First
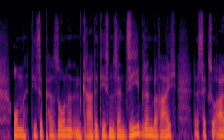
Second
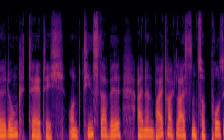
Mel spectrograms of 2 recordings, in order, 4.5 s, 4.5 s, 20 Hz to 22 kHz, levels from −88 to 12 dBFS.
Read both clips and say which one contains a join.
second; 1 cut; at 1.4 s

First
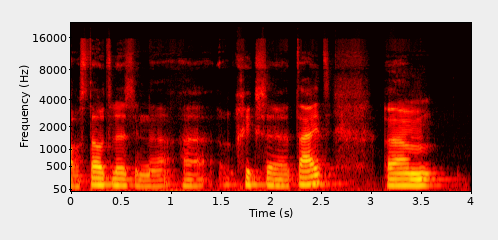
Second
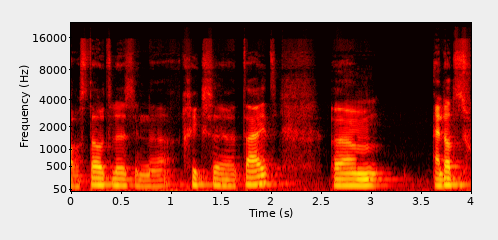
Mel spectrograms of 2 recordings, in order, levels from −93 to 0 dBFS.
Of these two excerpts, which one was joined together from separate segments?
second; 1 cut; at 1.1 s

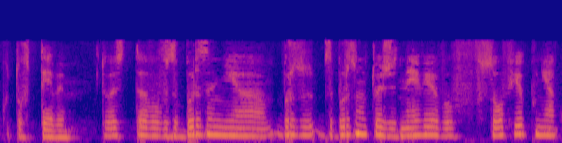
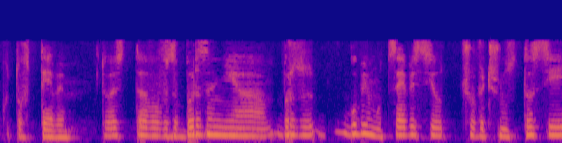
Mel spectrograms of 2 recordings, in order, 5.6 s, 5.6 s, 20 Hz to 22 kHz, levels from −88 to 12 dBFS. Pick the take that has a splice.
second; 1 cut; at 3.2 s

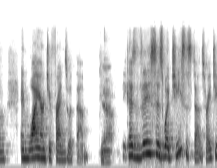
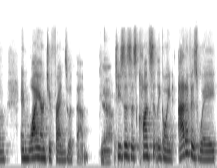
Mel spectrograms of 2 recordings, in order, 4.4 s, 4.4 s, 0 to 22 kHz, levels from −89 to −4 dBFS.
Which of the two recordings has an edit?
second; 1 cut; at 2.3 s

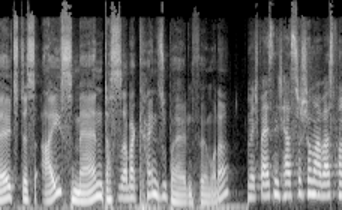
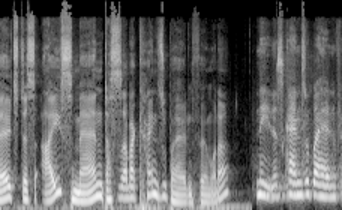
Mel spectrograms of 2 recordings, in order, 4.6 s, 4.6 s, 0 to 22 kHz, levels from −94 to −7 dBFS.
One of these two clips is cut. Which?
first; 1 cut; at 3.3 s

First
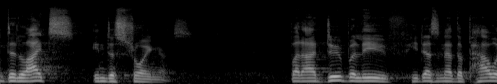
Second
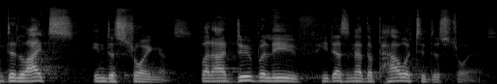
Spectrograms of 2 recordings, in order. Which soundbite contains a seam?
second; 1 cut; at 2.0 s

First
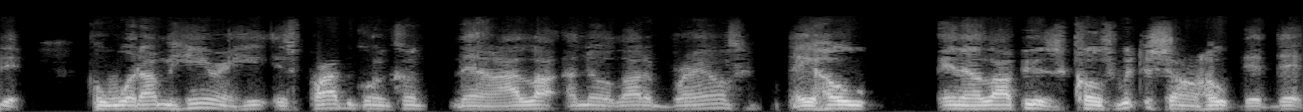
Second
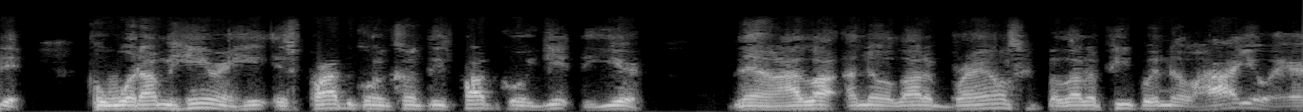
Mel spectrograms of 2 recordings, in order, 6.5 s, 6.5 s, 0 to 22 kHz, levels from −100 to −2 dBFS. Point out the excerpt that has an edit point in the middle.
first; 2 cuts; at 2.1 s, 3.8 s

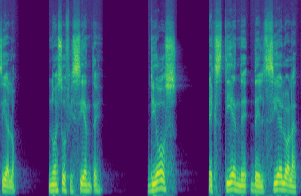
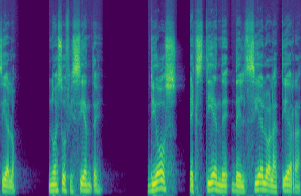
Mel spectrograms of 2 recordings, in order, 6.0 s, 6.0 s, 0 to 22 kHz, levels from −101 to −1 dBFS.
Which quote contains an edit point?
second; 1 cut; at 3.7 s

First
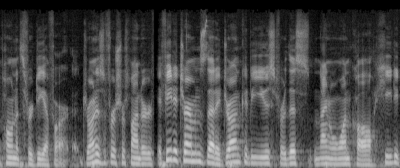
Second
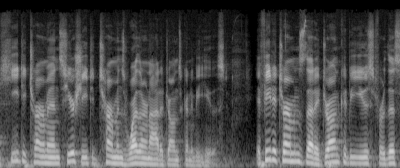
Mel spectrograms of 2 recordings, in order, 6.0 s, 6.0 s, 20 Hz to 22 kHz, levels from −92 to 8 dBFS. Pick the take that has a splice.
first; 1 cut; at 2.3 s

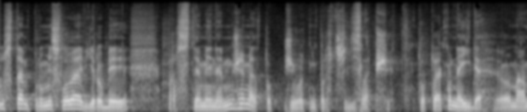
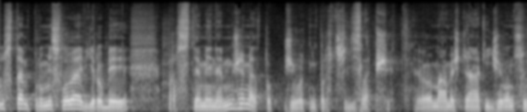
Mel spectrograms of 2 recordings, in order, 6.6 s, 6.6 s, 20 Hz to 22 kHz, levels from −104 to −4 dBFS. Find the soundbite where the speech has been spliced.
second; 1 cut; at 5.2 s

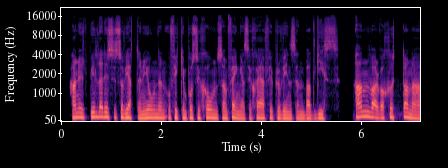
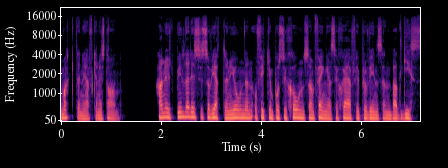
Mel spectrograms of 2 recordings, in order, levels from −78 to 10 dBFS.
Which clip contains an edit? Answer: first; 1 cut; at 5.8 s

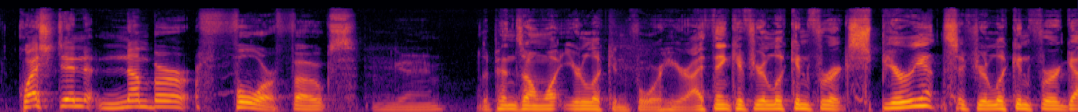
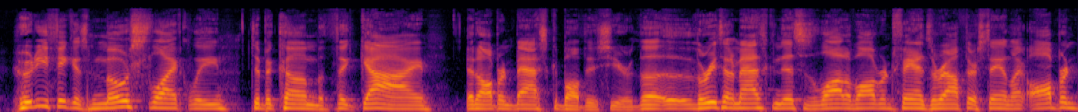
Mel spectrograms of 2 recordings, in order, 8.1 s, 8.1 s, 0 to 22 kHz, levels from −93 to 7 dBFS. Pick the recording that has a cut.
first; 1 cut; at 3.6 s

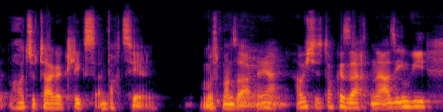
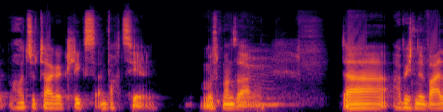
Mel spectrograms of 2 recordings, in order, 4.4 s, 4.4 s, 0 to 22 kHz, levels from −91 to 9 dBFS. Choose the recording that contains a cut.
first; 1 cut; at 2.6 s

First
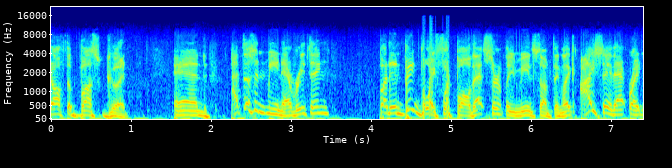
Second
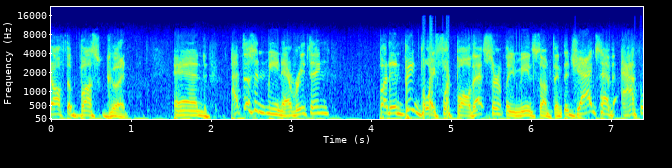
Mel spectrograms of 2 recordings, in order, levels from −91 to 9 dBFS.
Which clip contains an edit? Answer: second; 1 cut; at 6.4 s

